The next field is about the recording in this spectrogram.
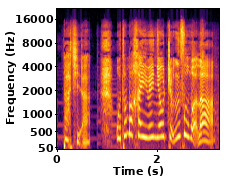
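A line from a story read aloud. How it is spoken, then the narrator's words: Near tears. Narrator (Chinese): 开路虎那哥们下车的时候都快哭了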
